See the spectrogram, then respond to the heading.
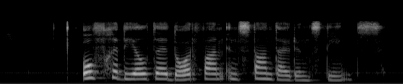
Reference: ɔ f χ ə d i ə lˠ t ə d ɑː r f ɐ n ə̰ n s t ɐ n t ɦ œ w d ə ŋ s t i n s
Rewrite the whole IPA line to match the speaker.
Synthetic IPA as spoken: ɔ f χ ə d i ə lˠ t ə d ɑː r f ɐ n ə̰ n s t ɐ n t ɦ œ w d ə ŋ s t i n s

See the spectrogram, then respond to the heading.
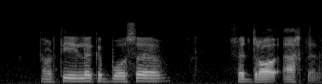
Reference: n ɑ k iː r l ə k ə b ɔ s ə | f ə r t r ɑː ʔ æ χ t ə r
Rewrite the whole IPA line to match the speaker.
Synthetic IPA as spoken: n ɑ t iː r l ə k ə b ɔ s ə | f ə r d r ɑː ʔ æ χ t ə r

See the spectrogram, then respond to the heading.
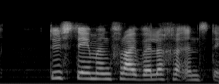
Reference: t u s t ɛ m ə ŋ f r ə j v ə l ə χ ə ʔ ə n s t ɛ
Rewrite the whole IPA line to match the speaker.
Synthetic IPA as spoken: t u s t ɛ m ə ŋ f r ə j v ə l ə χ ə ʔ ə n s t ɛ

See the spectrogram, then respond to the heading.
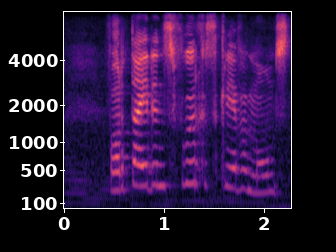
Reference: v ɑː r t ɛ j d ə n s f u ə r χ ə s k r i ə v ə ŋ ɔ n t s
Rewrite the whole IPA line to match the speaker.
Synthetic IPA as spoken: v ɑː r t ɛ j d ə n s f u ə r χ ə s k r i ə v ə m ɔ n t s

